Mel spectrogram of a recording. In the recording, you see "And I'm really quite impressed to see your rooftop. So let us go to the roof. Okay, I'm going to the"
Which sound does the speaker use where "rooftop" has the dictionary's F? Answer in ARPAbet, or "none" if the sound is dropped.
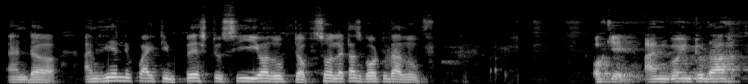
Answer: P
